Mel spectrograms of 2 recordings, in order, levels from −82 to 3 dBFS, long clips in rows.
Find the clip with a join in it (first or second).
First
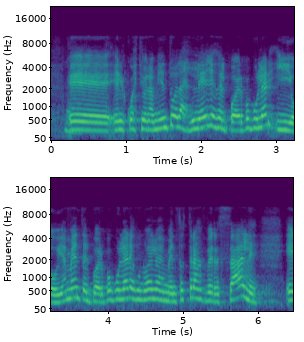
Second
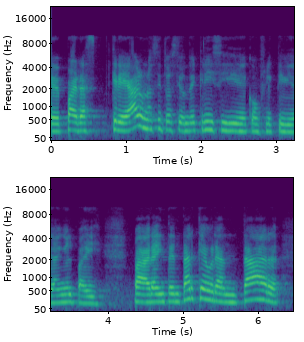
second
